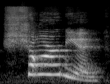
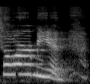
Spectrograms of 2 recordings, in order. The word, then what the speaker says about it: Charmian: My name is Charmian. Charmian with a mian and a char and put together, and it's Charmian.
